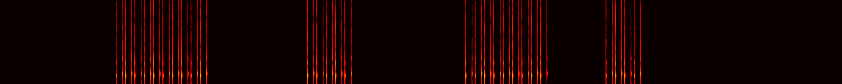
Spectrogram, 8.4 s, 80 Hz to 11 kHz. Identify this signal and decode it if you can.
Pulse dialling, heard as clicks on a phone line, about 11 pulses a second. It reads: 0 5 9 4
